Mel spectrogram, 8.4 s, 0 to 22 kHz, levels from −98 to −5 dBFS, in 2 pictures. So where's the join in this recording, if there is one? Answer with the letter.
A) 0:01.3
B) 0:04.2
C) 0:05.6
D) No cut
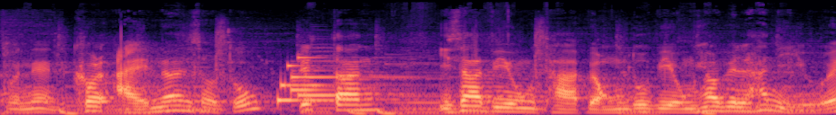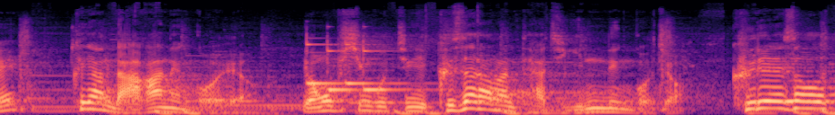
D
